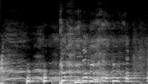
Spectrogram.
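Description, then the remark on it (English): A person coughs and splutters after tasting a strong dark chocolate candy, in a quick run of about seven or eight voiced bursts, fairly loud, with a choked, almost laugh-like quality and no talking. “He's coughing.”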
